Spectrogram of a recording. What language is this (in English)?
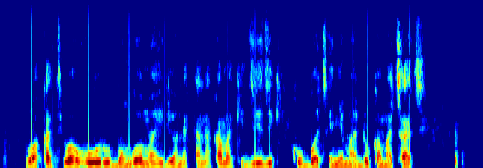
Swahili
